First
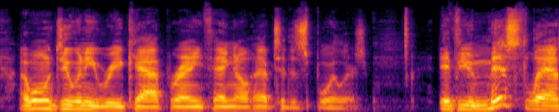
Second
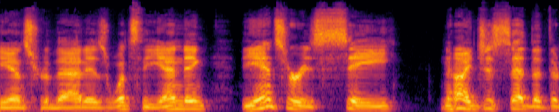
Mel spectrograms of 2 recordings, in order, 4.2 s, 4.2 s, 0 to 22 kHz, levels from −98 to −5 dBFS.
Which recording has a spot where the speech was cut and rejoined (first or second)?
first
